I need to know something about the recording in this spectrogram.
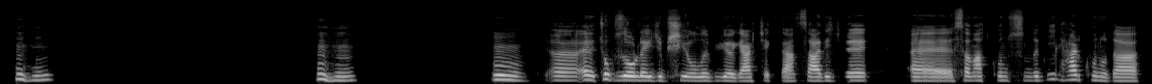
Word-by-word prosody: Hı 245 - +1
hı. 205 +2 -6 2.6
Hı 250 - -1
hı. 185 -3 -2 1.4
Hıı, 220 - +5 0.5
ııı, 190 -1 0
evet 210 -1 +3
çok 245 -4 +1
zorlayıcı 190 -2 +5
bir - - -3
şey 190 -1 +2
olabiliyor 175 0 -1
gerçekten. 165 0 -1
Sadece, 180 +1 +1 0.4
eee, 85 -1 +3
sanat 185 0 -1
konusunda 185 0 -7
değil 240 0 -11
her 215 +2 +2
konuda 165 -5 +1
185 Hz, 105 wpm, -26 LUFS, 175-195 Hz, 2.6 s, Hıı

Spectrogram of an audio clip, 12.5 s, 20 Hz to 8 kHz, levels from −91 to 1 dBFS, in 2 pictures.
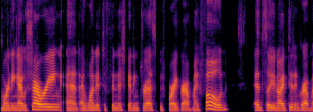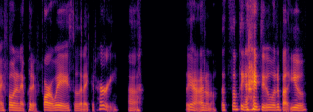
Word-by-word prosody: morning, 165 0 0
I 165 - +6
was 165 0 -6
showering, 200 -3 +5
and 160 -2 -1
I 170 - -2
wanted 175 +1 -2
to 175 - -12
finish 165 -1 -7
getting 160 0 -5
dressed 160 +1 -2
before 165 - -4
I 80 - +2
grabbed 155 -1 0
my 150 +2 -5
phone, 220 -2 +2 0.5
and 175 -2 -2
so, 180 - -2
you 170 0 +1
know, 165 - 0
I 160 - +4
didn't 175 0 -3
grab 160 -2 +1
my 160 - -4
phone, 170 0 -2
and 160 -1 -3
I - - -2
put 190 -3 -5
it - - -12
far 180 -2 +1
away 160 -1 0
so 155 -3 -11
that - - -5
I - - -4
could - - -18
hurry, 250 -7 -3 0.2
uh, - - -8 1.0
but, - - -6
yeah, - - -1
I 175 - 0
don't 160 - -6
know. - - -15
That's 175 0 -8
something 220 -2 -1
I 220 +3 +9
do. 185 -3 -2
What 175 0 -3
about 195 - -1
you? 175 +1 -1
170 Hz, 235 wpm, -24 LUFS, 160-190 Hz, 1.0 s, I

